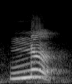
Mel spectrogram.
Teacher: दंत से निकल के नासिका इसके साथ में जुड़ जाता है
